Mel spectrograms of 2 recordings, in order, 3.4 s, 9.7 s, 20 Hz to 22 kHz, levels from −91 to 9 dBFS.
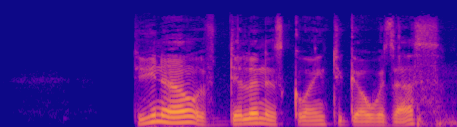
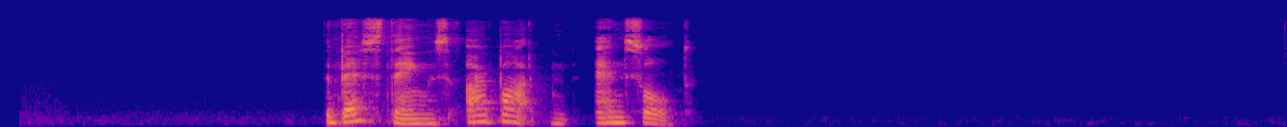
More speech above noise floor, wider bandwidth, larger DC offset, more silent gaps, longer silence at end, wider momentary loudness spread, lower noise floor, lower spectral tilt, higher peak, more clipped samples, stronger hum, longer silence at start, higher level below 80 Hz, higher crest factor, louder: about the same, 63 dB vs 62 dB; about the same, 13.5 kHz vs 12.5 kHz; neither; neither; second, 0.1 s vs 4.5 s; about the same, 10 LU vs 12 LU; about the same, -85 dBFS vs -86 dBFS; first, -6 dB/octave vs -3.5 dB/octave; first, -4 dBFS vs -8 dBFS; neither; neither; second, 1 s vs 2.45 s; about the same, -64 dBFS vs -66 dBFS; about the same, 20 dB vs 22 dB; about the same, -23 LUFS vs -24 LUFS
